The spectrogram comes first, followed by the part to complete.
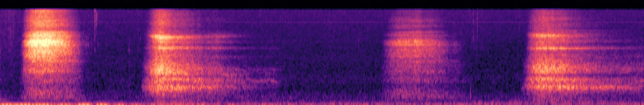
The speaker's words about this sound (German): Also lass uns noch einmal tief ein- und ausatmen Komm, wir machen es zusammen.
